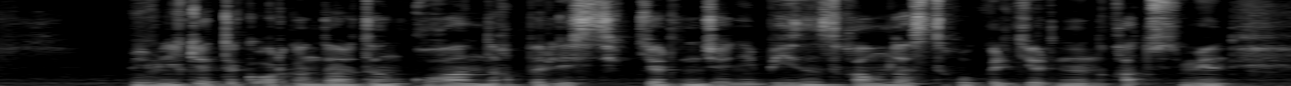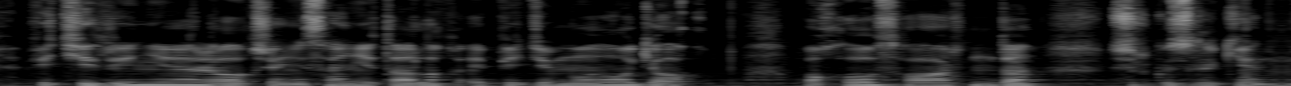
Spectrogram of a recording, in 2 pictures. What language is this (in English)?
Kazakh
